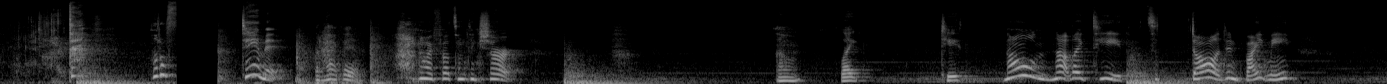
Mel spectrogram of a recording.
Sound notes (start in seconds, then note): 0.8 gasps; 6.1 sinister music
